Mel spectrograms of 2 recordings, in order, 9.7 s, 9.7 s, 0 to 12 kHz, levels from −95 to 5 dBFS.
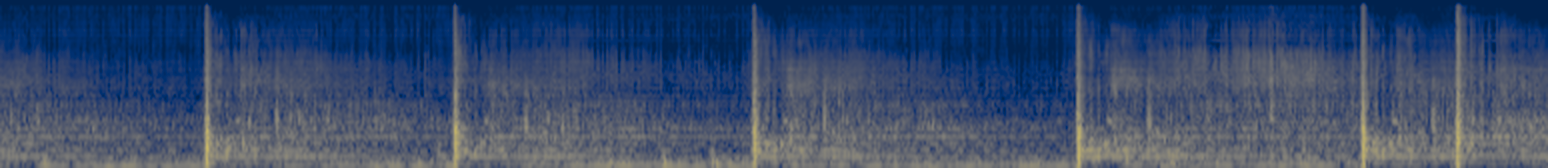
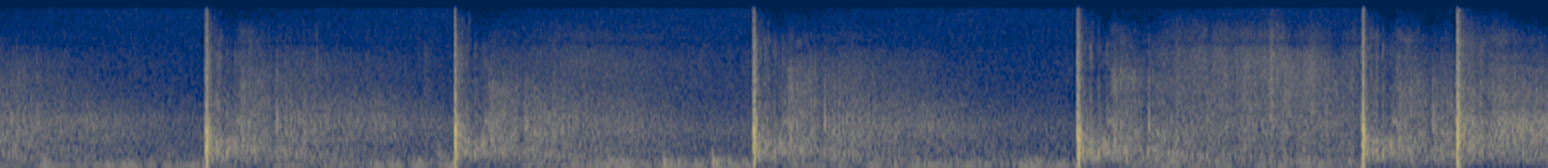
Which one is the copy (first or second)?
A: first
